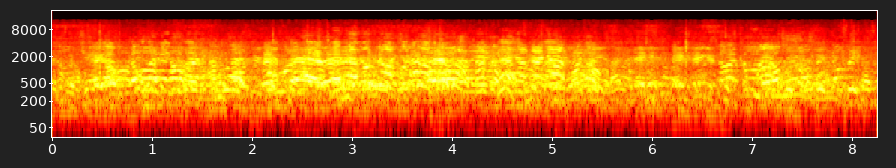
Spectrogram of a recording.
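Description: Many voices shouting and calling at once, players and onlookers at a rugby match as a tackle goes in and a ruck forms, loudest in the middle.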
